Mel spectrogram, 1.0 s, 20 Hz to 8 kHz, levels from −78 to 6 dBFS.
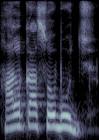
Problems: background sounds at intervals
